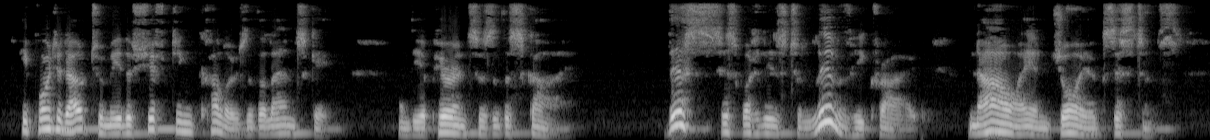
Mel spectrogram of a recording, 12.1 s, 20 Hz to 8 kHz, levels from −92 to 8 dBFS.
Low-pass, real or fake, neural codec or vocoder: 7.2 kHz; real; none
